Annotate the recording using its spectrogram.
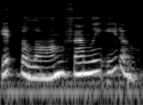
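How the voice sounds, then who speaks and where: A woman voicing a gentle, proud old Japanese gardener who speaks clipped, broken English with a Japanese accent in a storybook reading. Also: mid-range voice, expressive, moderate pace, slight background noise, close to an everyday voice. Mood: gentle, instructive.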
